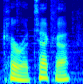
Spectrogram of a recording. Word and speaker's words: Karateka: I mean, I enjoyed some Karateka back in the day. – And some of you may pronounce that Karateka.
